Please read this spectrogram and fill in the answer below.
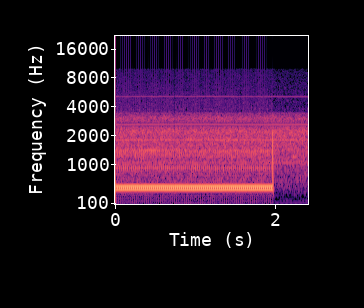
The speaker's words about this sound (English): And now the destination office finds the line and starts ringing.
